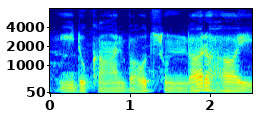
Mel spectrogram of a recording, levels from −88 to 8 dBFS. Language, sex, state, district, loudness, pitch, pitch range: Maithili, male, Bihar, Samastipur, -28 LUFS, 95 Hz, 95-100 Hz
